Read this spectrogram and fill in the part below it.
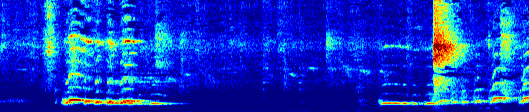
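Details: Zebra doves competing in song in Salatiga, Central Java: a warbling coo, a quiet gap, then a second coo phrase that rises slightly, with a sharp click between.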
